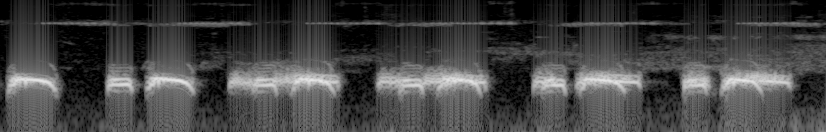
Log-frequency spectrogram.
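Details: Spotted dove cooing as a lure for trapping other doves: low mellow coos in rapid repeated bursts, close to one per second, with a steady thin high whine running through the background.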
